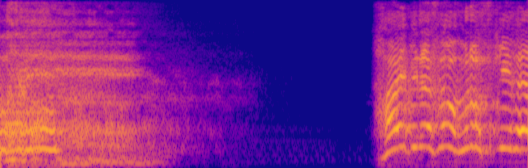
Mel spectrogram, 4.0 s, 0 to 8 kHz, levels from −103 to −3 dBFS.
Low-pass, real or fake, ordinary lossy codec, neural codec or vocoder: none; fake; none; codec, 16 kHz, 8 kbps, FunCodec, trained on LibriTTS, 25 frames a second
